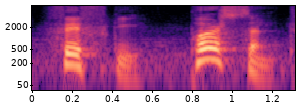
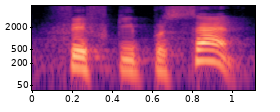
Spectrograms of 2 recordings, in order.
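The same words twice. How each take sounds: First: The stress is on the first syllable. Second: The stress is on the second syllable. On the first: The speaker calls it wrong. "will think you use the word person" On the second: The speaker calls it right. "this is softer. Read louder"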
